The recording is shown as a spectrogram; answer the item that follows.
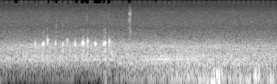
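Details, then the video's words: A common raven up in a pine tree in the mountains of Conifer, Colorado, gives a quick run of about eight hollow, liquid, knocking notes in little more than a second, then falls silent over steady background hiss. "A Raven up in a pine tree making some interesting sounds"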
